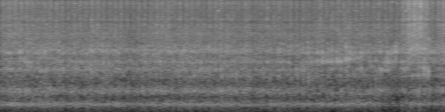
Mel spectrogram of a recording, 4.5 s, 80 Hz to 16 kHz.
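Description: Single-point fly cutter spinning under machine power, cutting the teeth of a small 16-tooth brass gear blank indexed on a dividing head: a steady motor hum with continuous cutting noise, a little louder near the end.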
